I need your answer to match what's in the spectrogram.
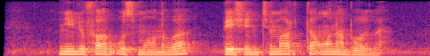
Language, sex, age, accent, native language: Uzbek, male, 25-34, Andijon, Uzbek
